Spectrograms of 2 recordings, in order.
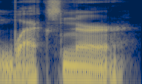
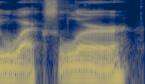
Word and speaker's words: Wexner: of jeffrey epstein's was leslie wexner not leslie wexler like i called him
